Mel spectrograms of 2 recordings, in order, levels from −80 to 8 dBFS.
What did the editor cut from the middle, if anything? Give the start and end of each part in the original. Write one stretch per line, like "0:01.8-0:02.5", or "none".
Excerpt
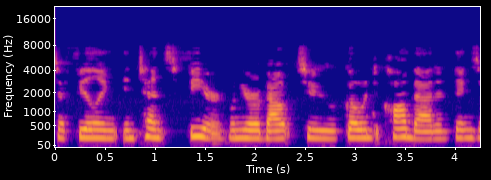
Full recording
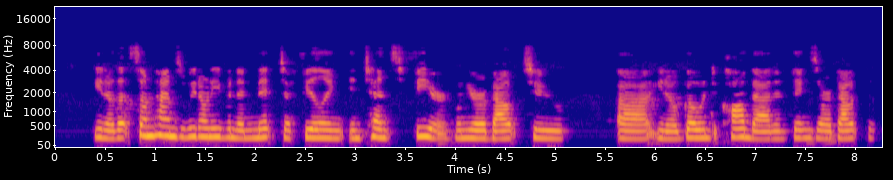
0:05.1-0:06.2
